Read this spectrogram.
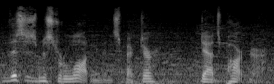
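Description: An actor playing a dutiful, protective young adult son in a 1940s-style radio drama. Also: male voice, mid-range voice, sing-song, fairly quick, over music, crowd noise, close to an everyday voice. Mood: subdued, polite.

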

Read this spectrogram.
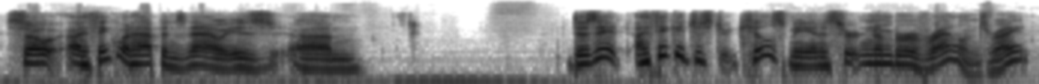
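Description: A man's voice: fairly high pitch, big pitch swings, normal speed, no room sound. A man chatting casually and jokingly with dry humour as he plays an improvised tabletop role-playing game.

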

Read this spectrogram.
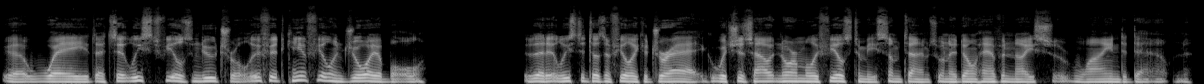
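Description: Male sleep-podcast host: gravelly, soft, meandering and halting, very dry close sound. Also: mid-range voice, fairly even intonation, dry recording. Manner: meandering, halting, circles back and loses his thread; gentle, soft delivery. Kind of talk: rambling, soothing bedtime monologue.

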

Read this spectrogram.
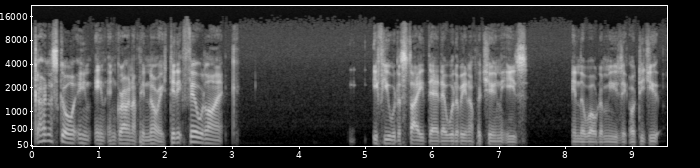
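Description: Very deep-voiced interviewer. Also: male voice, fairly bright tone, no room sound. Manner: measured, hesitant questioning with fillers. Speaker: interviewer, podcast host. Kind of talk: interview questions.

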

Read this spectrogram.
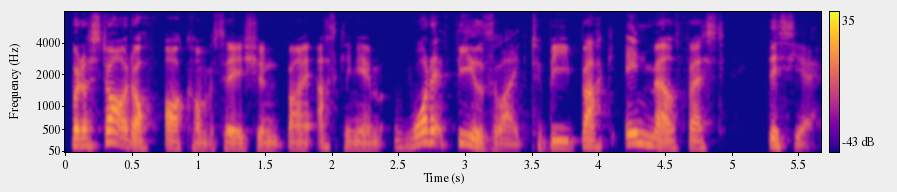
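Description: A man's voice: medium pitch, lively intonation, moderate pace, fairly bright tone. A man with a Newcastle accent hosting a podcast, chatty and full of enthusiastic praise. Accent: Newcastle English. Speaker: podcast host and interviewer. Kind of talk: casual podcast chat.

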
